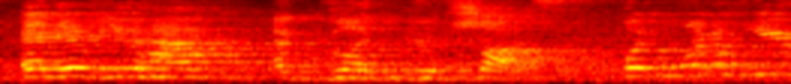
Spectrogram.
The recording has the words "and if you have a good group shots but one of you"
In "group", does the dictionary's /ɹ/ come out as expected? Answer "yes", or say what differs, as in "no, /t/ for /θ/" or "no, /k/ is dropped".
no, /ɹ/ is dropped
